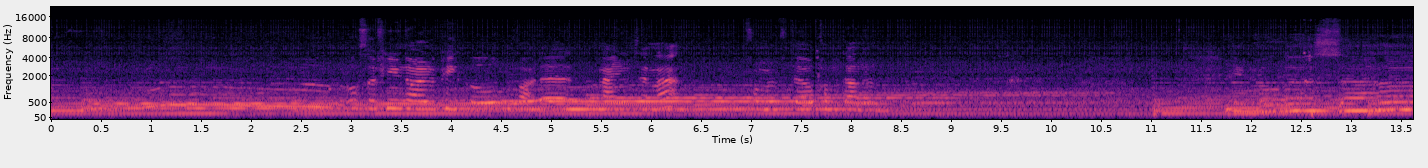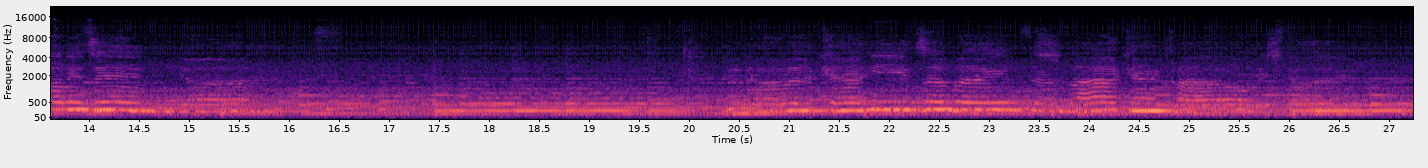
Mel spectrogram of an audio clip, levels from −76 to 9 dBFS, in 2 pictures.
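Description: Corrupt frame decoded at 2.78 s, 7.63–7.68 s, 12.53–12.59 s, 16.06–16.09 s and 20.62–20.64 s: damaged compressed frames were played anyway, spraying misplaced energy as brief blips, quietest at 2.78 s, strongest around 7.6, 12.5 and 20.6 s.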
